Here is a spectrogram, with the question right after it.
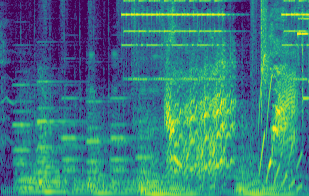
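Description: A telephone rings inside the haunted mansion of the video game Luigi's Mansion, its bell-like trill rising over busy game music and effects, loud and repeating across the short stretch.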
